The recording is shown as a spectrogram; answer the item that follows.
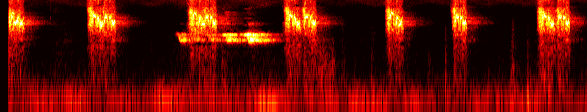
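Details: Baby Eurasian tree sparrow calling for its mother: sharp, high chirps repeated about every half second, with a lower buzzy, drawn-out note in the middle of the sequence.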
